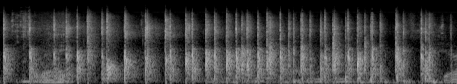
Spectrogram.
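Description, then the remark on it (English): Hands clapping in a quick, steady run of sharp slaps that carries on for several seconds, fairly loud, with faint voices murmuring underneath. “I applaud you for the fine work you've done.”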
